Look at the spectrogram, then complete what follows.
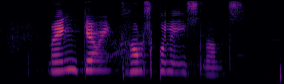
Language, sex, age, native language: Icelandic, female, 18-19, Icelandic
